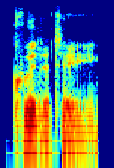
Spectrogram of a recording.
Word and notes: quiddity: British English

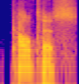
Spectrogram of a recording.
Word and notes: cultus: American English

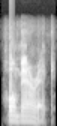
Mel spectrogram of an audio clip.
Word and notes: Homeric: American English

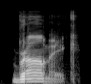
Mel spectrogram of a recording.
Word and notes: bromic: British English

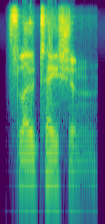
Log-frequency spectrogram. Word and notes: floatation: British English

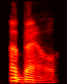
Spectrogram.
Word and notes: abele: British English

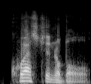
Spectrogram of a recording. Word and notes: questionable: American English

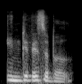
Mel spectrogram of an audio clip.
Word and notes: indivisible: Indian

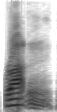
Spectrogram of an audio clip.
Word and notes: rotten: American English

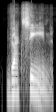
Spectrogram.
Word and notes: vaccine: American English

